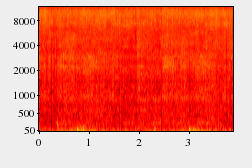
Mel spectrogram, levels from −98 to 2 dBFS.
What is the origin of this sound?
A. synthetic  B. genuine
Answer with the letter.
A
